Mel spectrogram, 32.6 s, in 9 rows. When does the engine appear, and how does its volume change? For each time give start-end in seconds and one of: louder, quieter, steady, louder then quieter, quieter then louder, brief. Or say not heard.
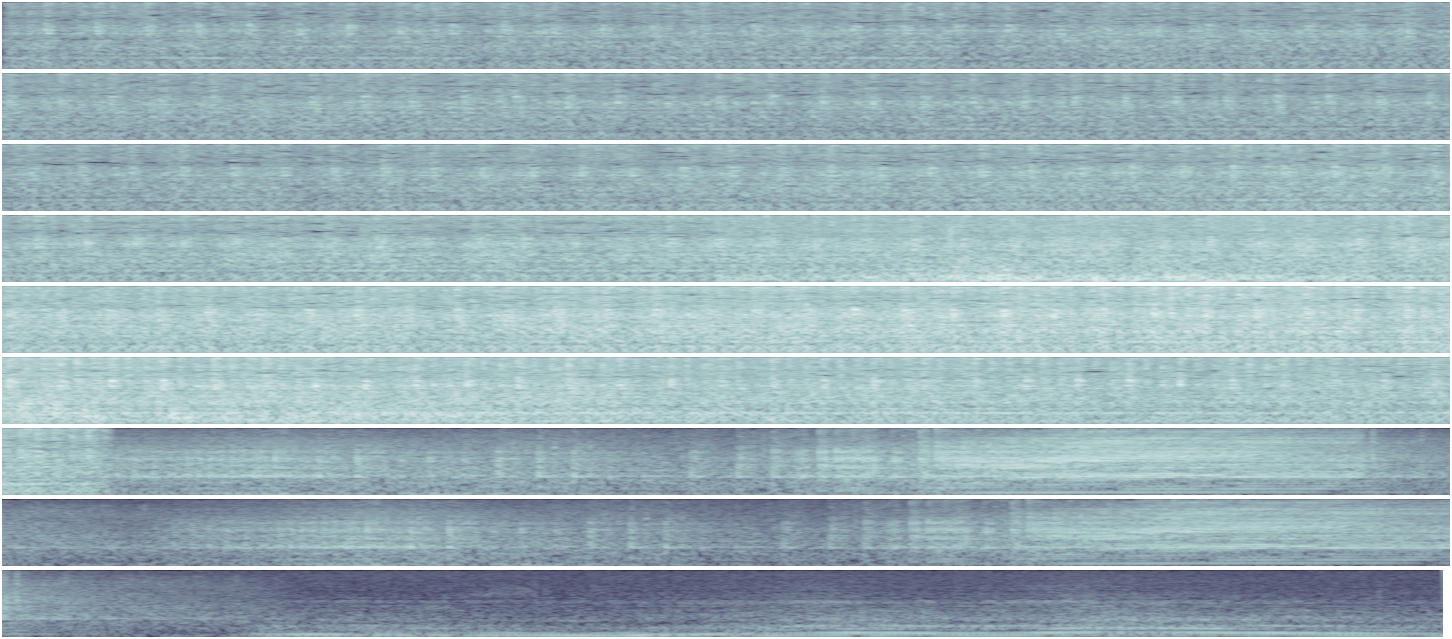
0.0-32.5 louder then quieter.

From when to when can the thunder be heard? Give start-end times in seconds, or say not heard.
12.7-14.3, 18.1-20.1.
